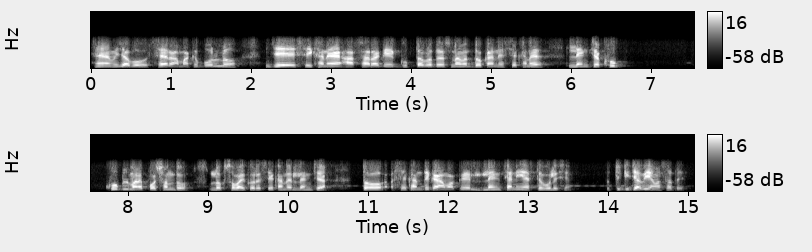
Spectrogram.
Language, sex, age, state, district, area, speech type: Bengali, male, 30-45, West Bengal, Purulia, urban, conversation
